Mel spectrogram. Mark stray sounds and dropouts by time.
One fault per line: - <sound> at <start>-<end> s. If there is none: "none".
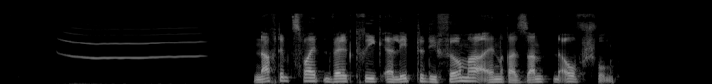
- squeak at 0.6-2.1 s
